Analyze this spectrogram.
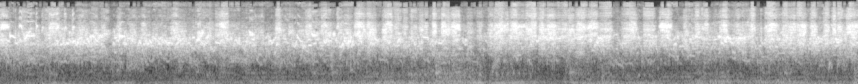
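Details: Singing budgerigar colony in an aviary, steady high chatter of overlapping chirps and warbles, briefly dipping in volume midway before the dense chorus carries on.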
